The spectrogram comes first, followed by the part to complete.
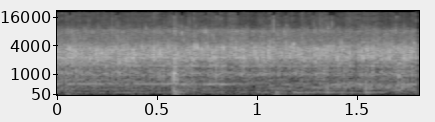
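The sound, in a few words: onion added to hot oil, frying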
